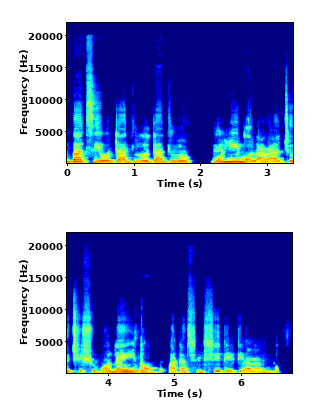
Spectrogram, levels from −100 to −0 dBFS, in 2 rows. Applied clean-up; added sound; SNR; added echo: neural mask model Resemble Enhance denoiser.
